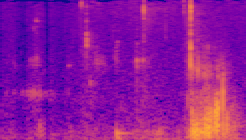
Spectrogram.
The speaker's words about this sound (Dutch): wat ik dus, ik nam even een slokje van mijn thee.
